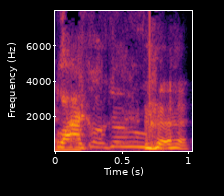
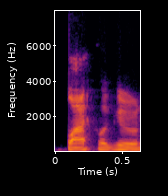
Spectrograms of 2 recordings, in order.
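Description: First: It is yelled loudly. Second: It is said at normal volume.

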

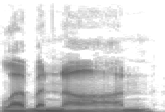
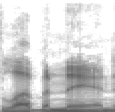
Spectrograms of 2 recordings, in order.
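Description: First: It is said the general, non-local way. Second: It is said the local New Hampshire way. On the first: This is how outsiders say the town's name. The speaker calls it wrong. "It's not Lebanon" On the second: This is how natives say the town's name. The speaker calls it right. "that's just how they say it in New Hampshire"

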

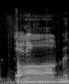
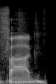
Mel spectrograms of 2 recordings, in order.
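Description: First: The vowel is a rounded 'aw' sound. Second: The vowel is an open 'ah' sound. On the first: The speaker calls it right. "There you go" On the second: The speaker calls it wrong. "Not fog?"

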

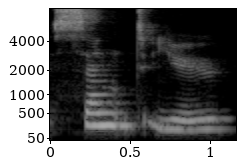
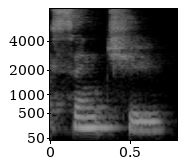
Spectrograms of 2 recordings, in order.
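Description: First: The t and y stay separate sounds. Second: The t and y merge into ch.

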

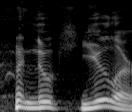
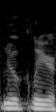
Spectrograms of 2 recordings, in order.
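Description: First: The word has a deliberately mangled, mocking pronunciation. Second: The word has its ordinary standard pronunciation. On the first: "like Bush" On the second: "I meant to say it wrong"

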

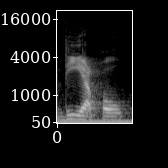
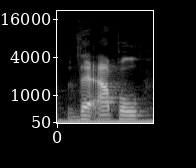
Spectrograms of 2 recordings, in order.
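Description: First: The article sounds like 'thee' before the vowel. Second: The article sounds like 'thuh' before the vowel. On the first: The speaker calls it right. "в беглой речи мы говорим" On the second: The speaker calls it wrong. "звучит очень слитно и некрасиво"

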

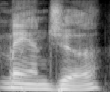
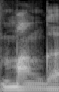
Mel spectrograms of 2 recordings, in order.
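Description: First: The middle consonant is a j sound. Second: The middle consonant is a hard g sound. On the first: The speaker calls it wrong. "Not manja" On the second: The speaker calls it right. "it's manga"

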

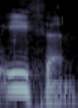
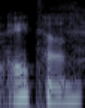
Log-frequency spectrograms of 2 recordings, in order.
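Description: First: The middle consonant is a 'th' sound. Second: The middle consonant is a plain 't' sound. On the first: This is how Americans mispronounce the name. The speaker calls it wrong. "They were just like, oh, Ethan" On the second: This is the name's real pronunciation. The speaker calls it right. "no, that's not. It's Eitan"

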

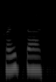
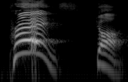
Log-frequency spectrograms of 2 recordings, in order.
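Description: First: It is said quietly. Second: It is shouted loudly.

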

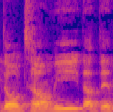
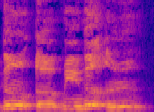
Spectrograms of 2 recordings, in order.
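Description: First: It is said in a normal voice. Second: It is said in a mock Asian accent without T's.

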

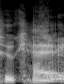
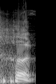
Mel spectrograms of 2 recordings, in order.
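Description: First: The name is said as two syllables. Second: The name is said as one syllable. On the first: The speaker calls it right. "but it's hook-ay" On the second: The speaker calls it wrong. "You would think it's hook"

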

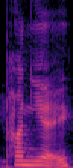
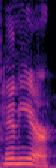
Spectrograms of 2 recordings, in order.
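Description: First: The word has a French-style pronunciation. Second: The word has an English-style pronunciation. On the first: "If you were like pronouncing it like it was French" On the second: "I think it's called pannier"

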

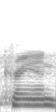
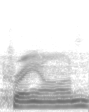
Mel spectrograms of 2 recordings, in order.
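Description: First: Crayon is said like 'cran', southern style. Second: Crayon is said like 'cray', non-southern style. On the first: This is the speaker's own dialect. "My dialect is coming out. I'm a crayon guy" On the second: This is not the speaker's dialect. "not a crayon guy"

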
